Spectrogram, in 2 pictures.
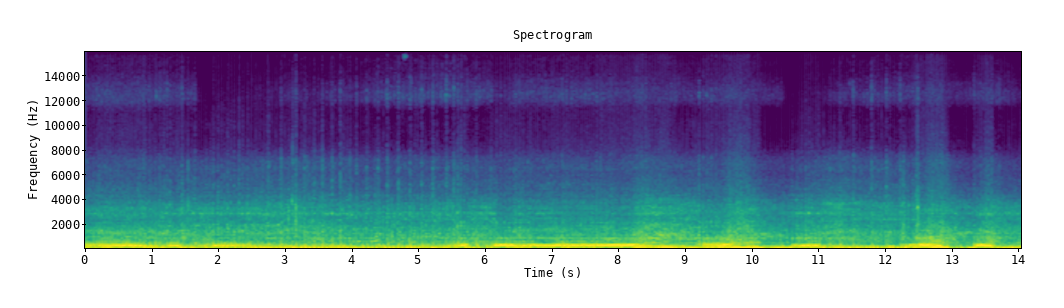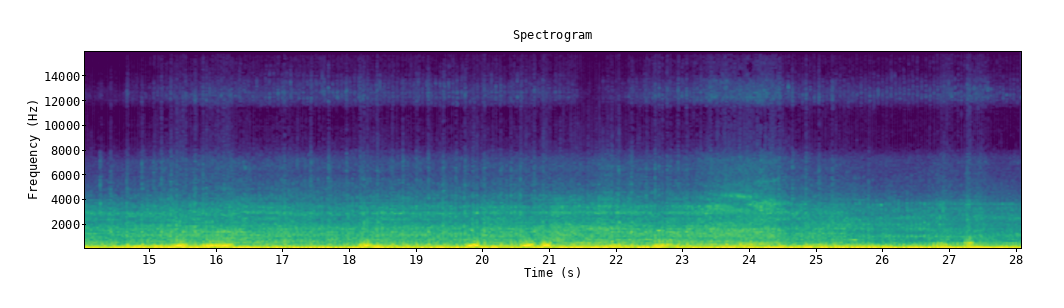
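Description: KTM 300 EXC two-stroke enduro motorcycle engine heard up close, revving up and down again and again as it is ridden over rough ground. A few short knocks come through around the middle.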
